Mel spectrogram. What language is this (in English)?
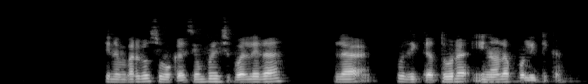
Spanish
